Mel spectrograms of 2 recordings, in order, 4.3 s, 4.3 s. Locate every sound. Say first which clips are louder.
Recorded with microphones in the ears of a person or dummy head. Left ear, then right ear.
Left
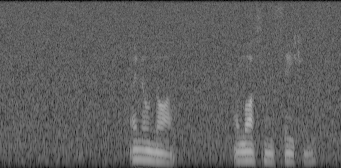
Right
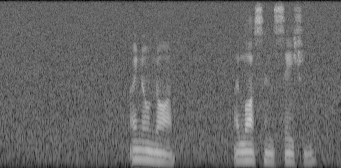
1.6 s a man speaking: right 7 dB; 80° right; by 4.0 s 65° right (ahead or behind)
